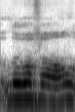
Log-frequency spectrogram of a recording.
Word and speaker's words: Louisville: forward to that um i've been to um louisville within the past few months and going back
